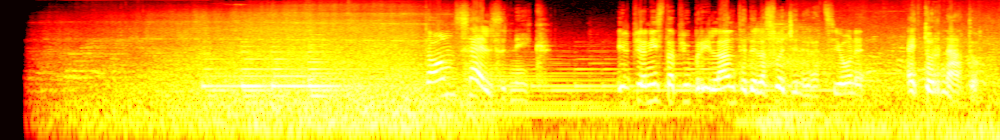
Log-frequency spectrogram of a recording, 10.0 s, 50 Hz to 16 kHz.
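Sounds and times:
city traffic: 0.3 - 10.0
music: 2.0 - 8.6.

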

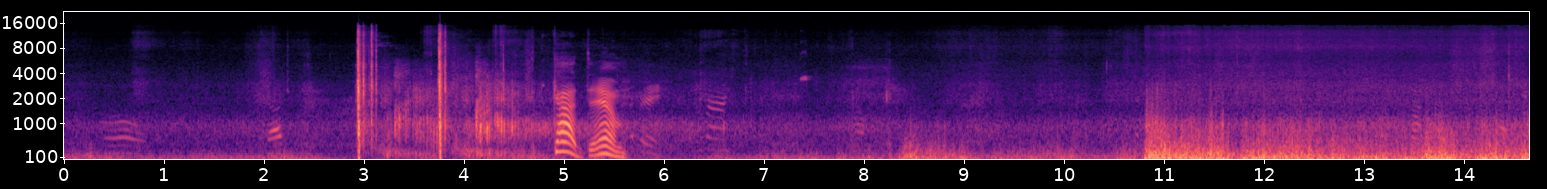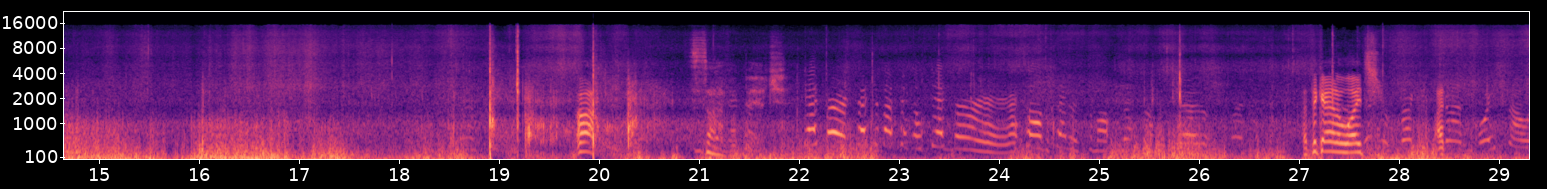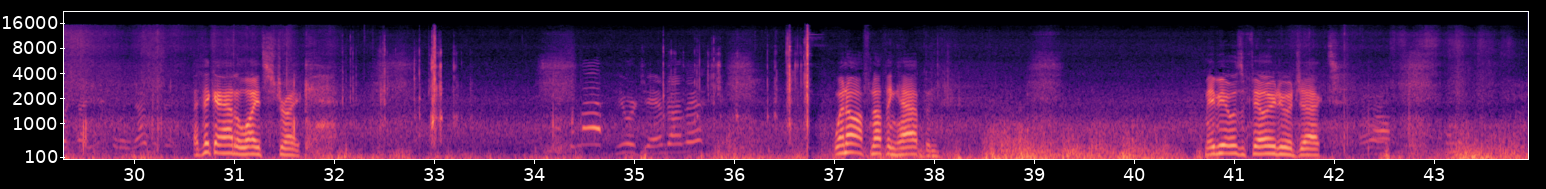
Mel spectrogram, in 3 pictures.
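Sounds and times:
strong wind on microphone: 0.0 - 2.6, 3.2 - 30.6, 31.7 - 43.9
sharp cracks: 2.9 - 5.4, 18.5 - 20.9
shotgun handling click: 35.2 - 36.9.

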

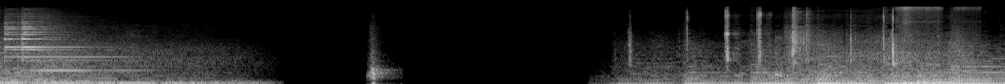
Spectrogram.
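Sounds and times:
bell-like chime ringing: 0.0 - 1.6
low rumble: 0.0 - 2.9.

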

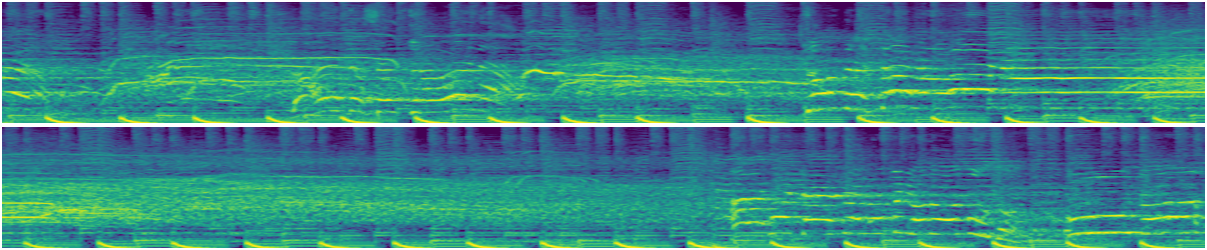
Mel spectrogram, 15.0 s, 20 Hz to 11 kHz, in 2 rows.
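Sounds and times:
live pop music: 0.0 - 15.0.

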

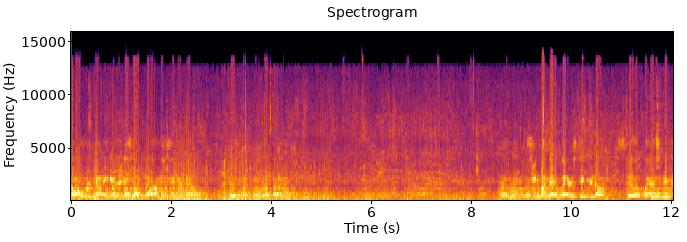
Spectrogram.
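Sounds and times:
indistinct voices talking: 0.0 - 12.0
steady background rumble: 0.0 - 12.0.

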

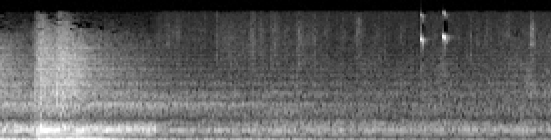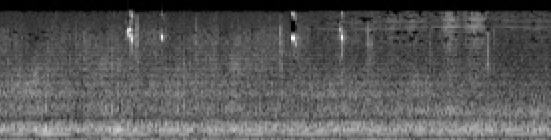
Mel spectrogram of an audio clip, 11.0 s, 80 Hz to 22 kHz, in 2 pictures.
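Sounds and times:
faint low rumble: 0.0 - 11.0
small animal squeaks: 4.2 - 4.6, 6.7 - 7.2, 8.3 - 9.1.

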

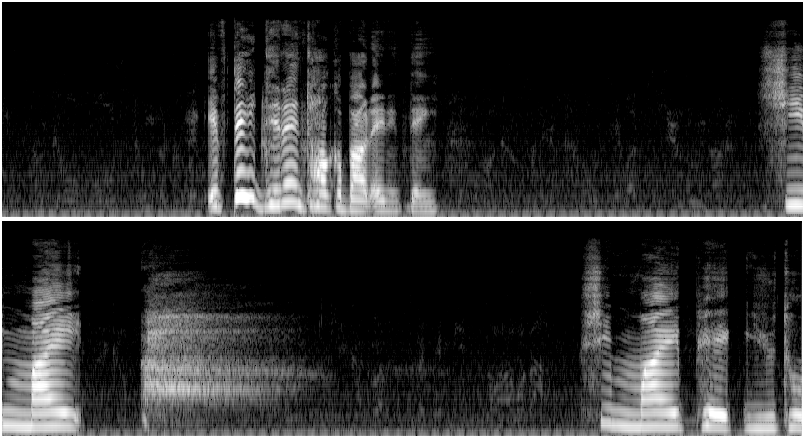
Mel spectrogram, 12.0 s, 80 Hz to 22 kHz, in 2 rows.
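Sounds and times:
person sighing: 7.1 - 8.4.

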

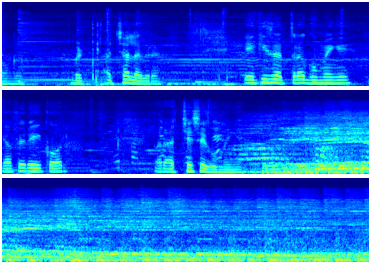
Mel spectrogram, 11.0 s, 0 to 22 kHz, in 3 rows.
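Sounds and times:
group devotional chanting: 5.8 - 11.0.

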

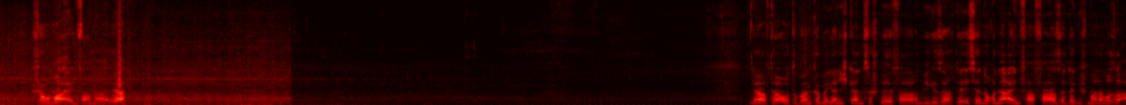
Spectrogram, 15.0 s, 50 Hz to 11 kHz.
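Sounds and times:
road and wind noise: 0.0 - 15.0
scooter engine idling: 3.9 - 13.1
motor scooter running: 6.6 - 12.4.

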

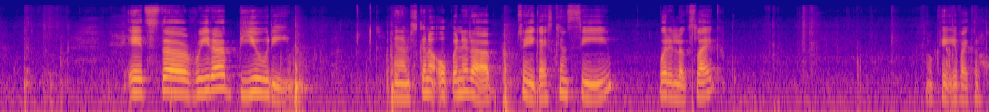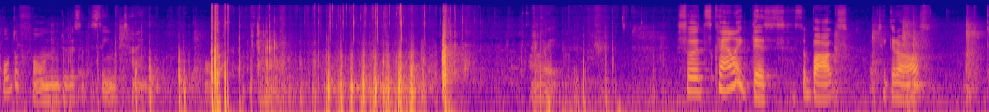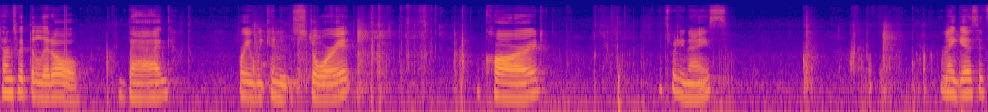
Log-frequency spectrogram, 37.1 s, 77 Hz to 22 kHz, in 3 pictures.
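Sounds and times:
package handling scrapes and rustles: 14.6 - 20.2, 29.3 - 30.6.

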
